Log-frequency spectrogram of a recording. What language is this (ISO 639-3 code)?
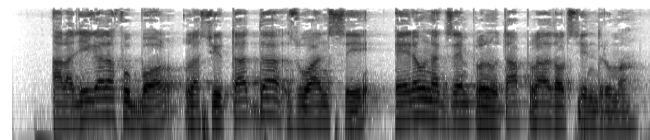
cat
